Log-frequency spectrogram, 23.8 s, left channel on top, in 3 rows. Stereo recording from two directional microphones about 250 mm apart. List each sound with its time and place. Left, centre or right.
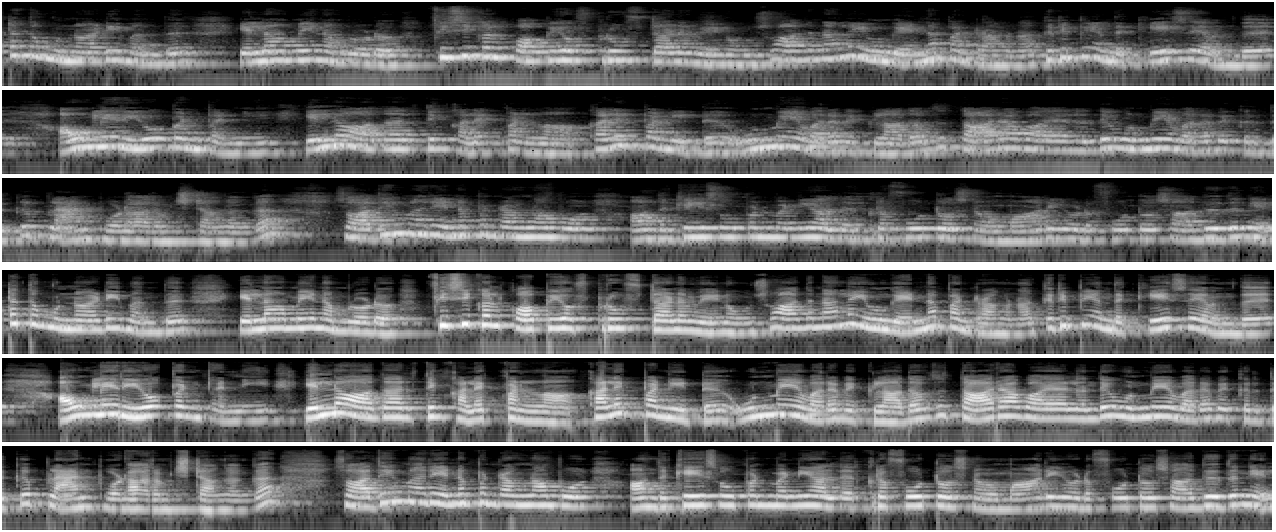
0.0 s a sound: right
1.5 s a woman's voice: right
18.0 s a woman's voice: right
